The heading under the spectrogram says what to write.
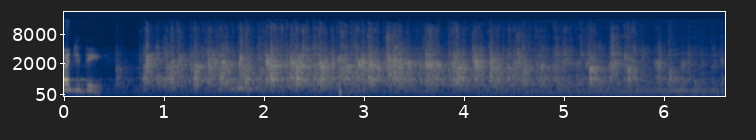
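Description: A crowd breaks into steady, sustained applause, a dense wash of many hands clapping at even loudness for several seconds before easing off slightly at the end.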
